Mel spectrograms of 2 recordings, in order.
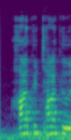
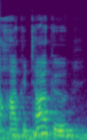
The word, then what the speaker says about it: Hakutaku: And hakutaku itself is just basically, you know, the same characters you see there, but pronounced in the Japanese way.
